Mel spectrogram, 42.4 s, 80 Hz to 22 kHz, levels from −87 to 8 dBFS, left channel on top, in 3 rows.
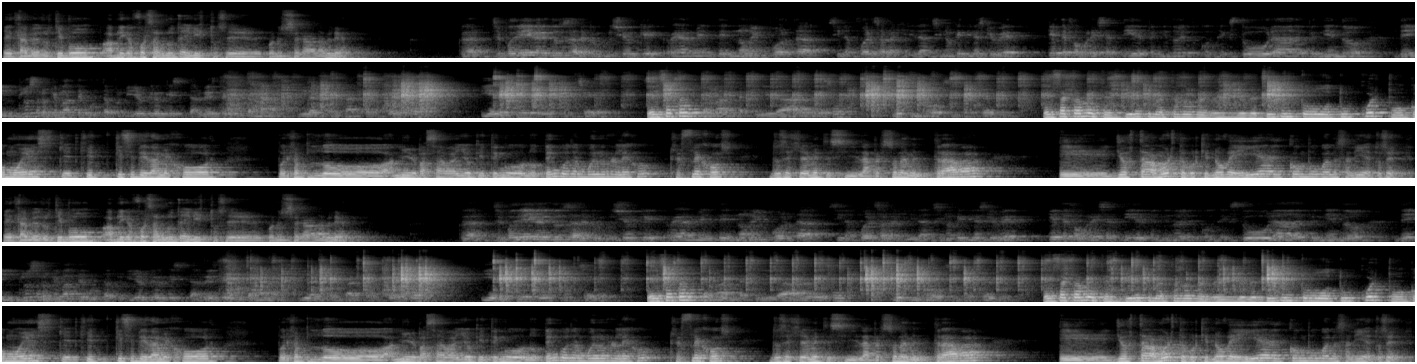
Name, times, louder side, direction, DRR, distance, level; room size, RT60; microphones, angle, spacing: voice 1, 0.0-3.4 20.6-21.0 24.5-30.4 31.0-35.5 35.9-38.1 38.8-42.2, equal, ahead, 2 dB, 0.5 m, -22 dB
voice 2, 4.6-10.2 10.5-18.4 18.9-20.2 20.5-22.6 23.0-24.2, equal, 60° left, -2 dB, 2.8 m, -41 dB
sound 1, 16.3-18.5 19.0-27.0, right 4 dB, 70° right, 2.1 m, -28 dB
16.5 x 6.5 x 2.3 m, 0.79 s
head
